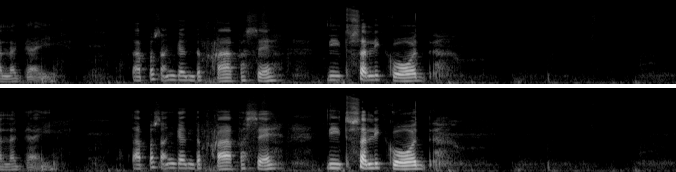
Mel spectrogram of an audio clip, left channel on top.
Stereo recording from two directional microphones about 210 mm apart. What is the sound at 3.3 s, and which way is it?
Speech, 45° right (ahead or behind).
